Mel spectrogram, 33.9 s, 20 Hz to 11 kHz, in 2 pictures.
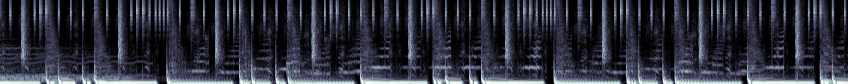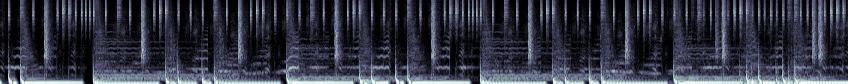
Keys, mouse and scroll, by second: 32.9 click.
